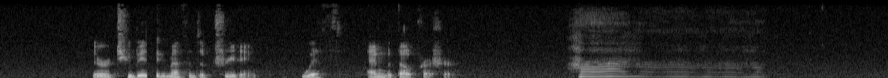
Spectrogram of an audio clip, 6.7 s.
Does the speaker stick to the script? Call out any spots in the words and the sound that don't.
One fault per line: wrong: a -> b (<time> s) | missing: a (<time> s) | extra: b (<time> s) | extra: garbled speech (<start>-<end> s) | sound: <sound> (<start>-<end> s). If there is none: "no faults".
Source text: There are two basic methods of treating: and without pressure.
sound: dropout (1.1-1.2 s)
extra: with (2.2 s)
sound: laugh (4.2-5.8 s)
